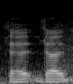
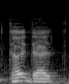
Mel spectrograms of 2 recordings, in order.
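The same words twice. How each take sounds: The two takes are said the same way.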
